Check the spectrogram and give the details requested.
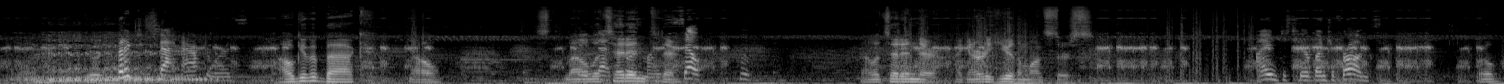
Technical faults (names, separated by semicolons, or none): loose connector crackle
